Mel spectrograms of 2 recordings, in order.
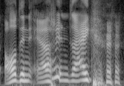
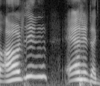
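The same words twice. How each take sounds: First: Put-on German accent, higher and slow. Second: Very high, loud hammed-up German accent. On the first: Recalling German-sounding actor names, mock German accent. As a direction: drag the name out in mock German. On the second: Repeating actor's name for comedy, exaggerated German accent. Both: Shown as a demonstration. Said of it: "super German names".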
